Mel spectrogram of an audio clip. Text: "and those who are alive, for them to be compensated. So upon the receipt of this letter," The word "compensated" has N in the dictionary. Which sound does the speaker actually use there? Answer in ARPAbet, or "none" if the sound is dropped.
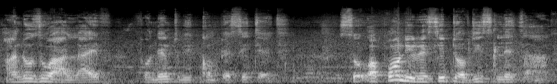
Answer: N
